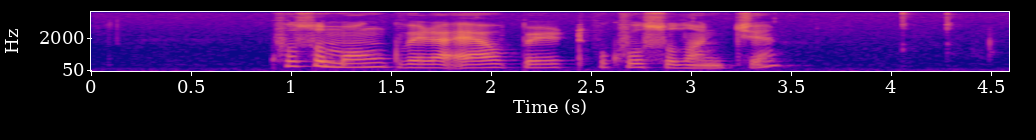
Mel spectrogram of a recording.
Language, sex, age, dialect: Faroese, female, 36-60, Vágar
